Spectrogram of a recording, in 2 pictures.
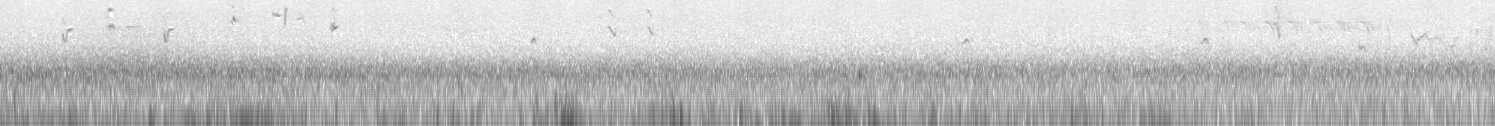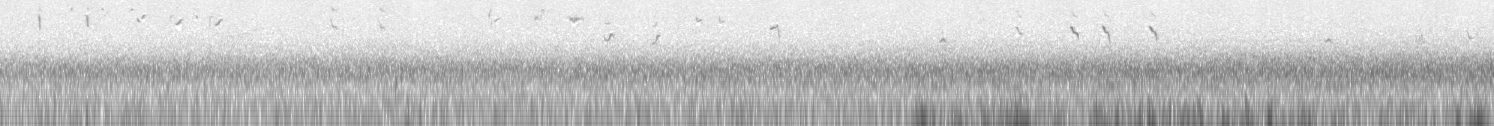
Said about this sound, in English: The wild birds who have come in, look like about two birds, are in song. So, and one of the birds is getting some calls here.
